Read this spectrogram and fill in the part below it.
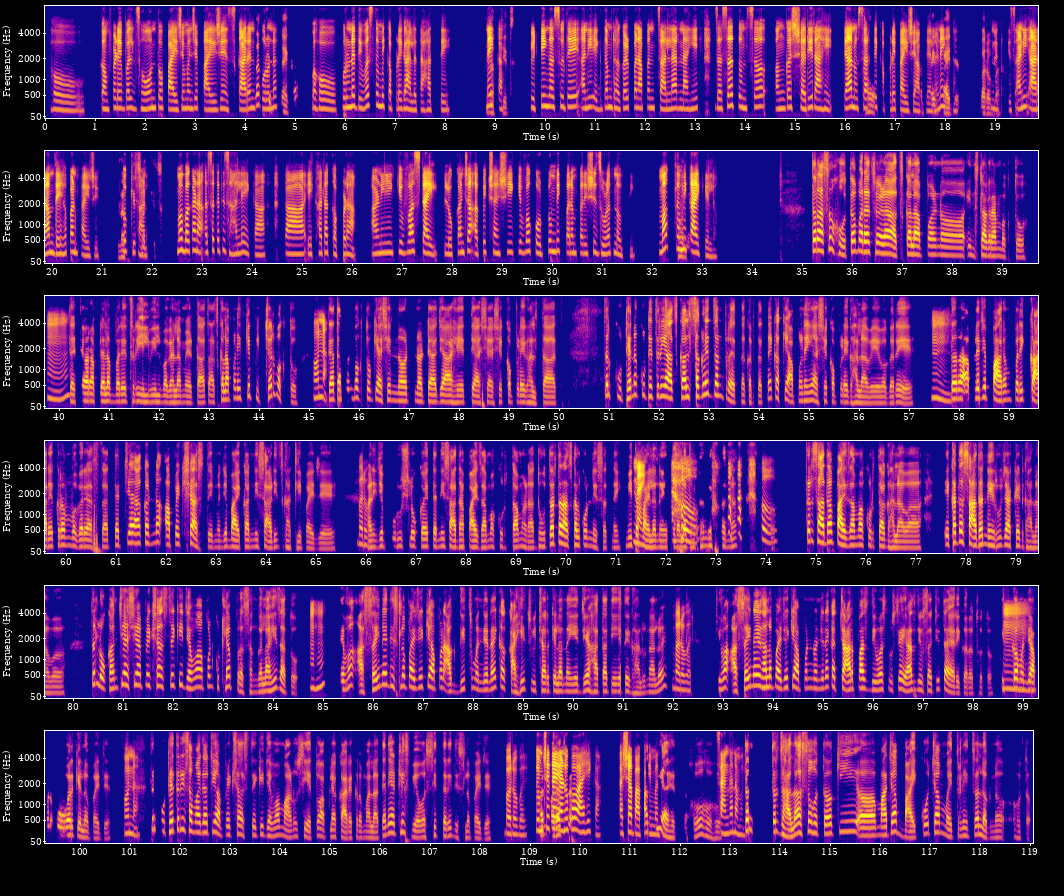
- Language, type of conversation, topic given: Marathi, podcast, तू तुझ्या दैनंदिन शैलीतून स्वतःला कसा व्यक्त करतोस?
- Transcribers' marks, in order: drawn out: "हो"; in English: "कम्फर्टेबल झोन"; lip smack; laughing while speaking: "धोतर नेसताना"; laugh; tapping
